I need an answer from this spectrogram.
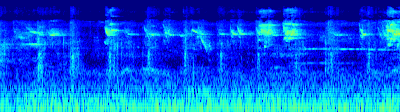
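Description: Faint birds chirping: short, high, falling chirps coming several times over, some louder, under a thin steady high-pitched tone.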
